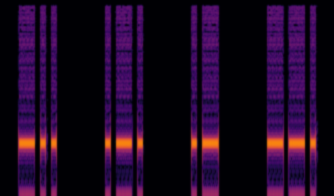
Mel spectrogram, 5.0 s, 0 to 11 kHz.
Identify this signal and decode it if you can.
Morse code, heard as a keyed tone, about 15 wpm, spaced as for 8 wpm, 800 Hz. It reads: DRAG
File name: Spaced Alphas / Spaced Alphas mp3s / Ds sp @13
